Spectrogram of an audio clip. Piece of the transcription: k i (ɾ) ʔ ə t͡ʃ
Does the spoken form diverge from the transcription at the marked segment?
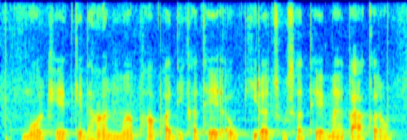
no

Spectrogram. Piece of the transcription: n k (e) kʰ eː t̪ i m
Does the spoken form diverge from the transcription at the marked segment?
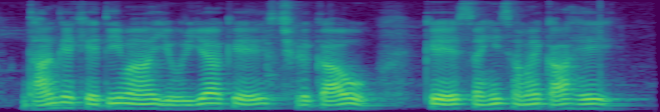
no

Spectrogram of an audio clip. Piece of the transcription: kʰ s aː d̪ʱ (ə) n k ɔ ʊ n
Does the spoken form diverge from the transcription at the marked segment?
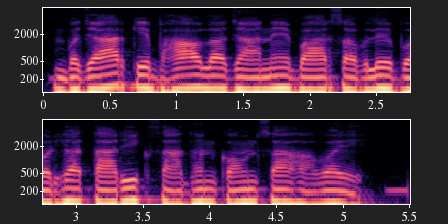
no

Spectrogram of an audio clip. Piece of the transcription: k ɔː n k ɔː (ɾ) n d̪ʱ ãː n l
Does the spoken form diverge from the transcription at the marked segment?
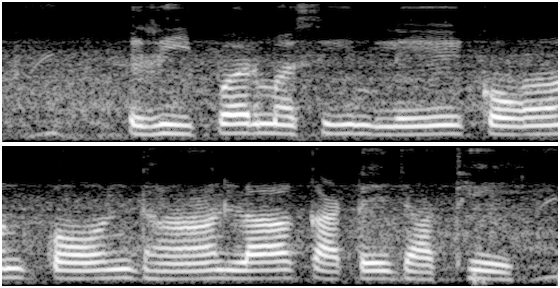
yes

